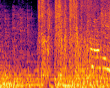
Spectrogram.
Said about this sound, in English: So we'll pick things up with Billy firing from the top of his perch down onto the Palapa.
